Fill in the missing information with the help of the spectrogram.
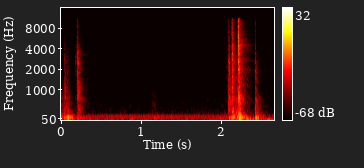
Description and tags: Dresser door 3
Bedroom, field, recording, Wood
